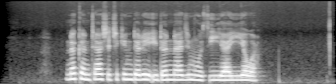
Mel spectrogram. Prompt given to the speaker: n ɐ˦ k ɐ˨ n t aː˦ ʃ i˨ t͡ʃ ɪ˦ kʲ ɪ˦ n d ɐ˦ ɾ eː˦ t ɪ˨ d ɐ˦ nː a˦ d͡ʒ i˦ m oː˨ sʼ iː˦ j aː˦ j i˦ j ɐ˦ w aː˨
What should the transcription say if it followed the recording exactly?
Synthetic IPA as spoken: n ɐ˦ k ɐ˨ n t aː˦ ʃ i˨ t͡ʃ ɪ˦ kʲ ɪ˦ n d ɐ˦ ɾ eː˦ ʔ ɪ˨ d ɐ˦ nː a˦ d͡ʒ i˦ m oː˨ sʼ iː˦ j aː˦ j i˦ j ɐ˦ w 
